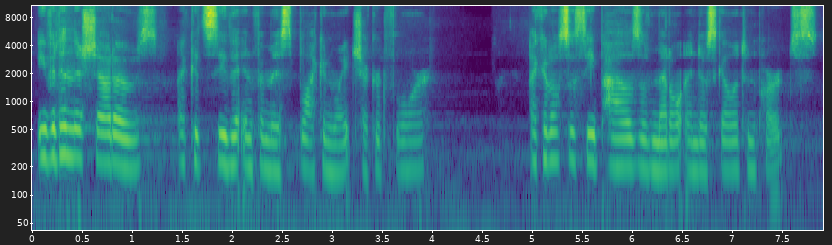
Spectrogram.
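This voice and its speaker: A woman voices a teenage girl narrating her own horror ordeal in a first-person dramatic audio story, observant and uneasy, with a wry, fond mood. Her medium-pitched voice is dark and close to everyday speech, with fairly even intonation at a moderate pace.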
